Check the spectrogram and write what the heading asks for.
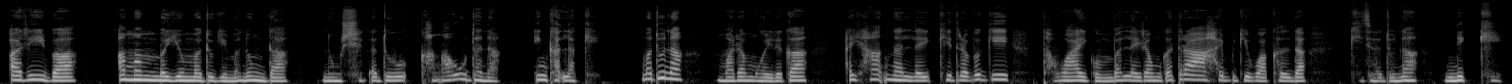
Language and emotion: Manipuri, fearful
